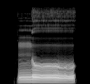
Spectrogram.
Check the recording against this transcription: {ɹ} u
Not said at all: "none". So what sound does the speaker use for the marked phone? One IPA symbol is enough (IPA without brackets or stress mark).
n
